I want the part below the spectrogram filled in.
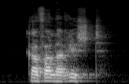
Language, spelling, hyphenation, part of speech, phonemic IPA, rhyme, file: Dutch, cavalerist, ca‧va‧le‧rist, noun, /ˌkaː.vaː.ləˈrɪst/, -ɪst, Nl-cavalerist.ogg
- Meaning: cavalry soldier (soldier on horseback)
